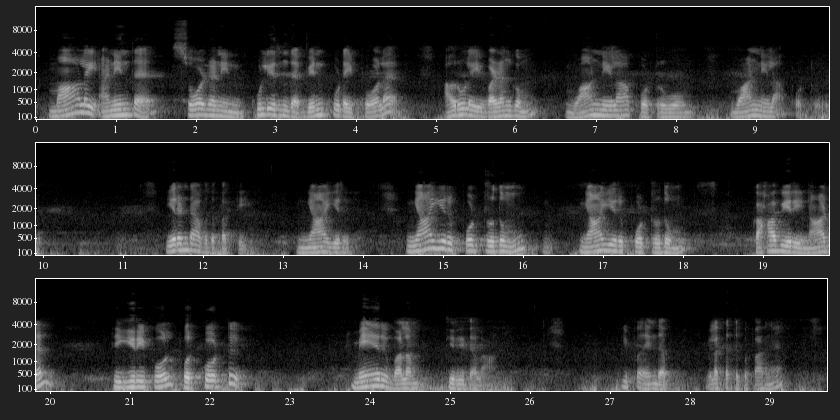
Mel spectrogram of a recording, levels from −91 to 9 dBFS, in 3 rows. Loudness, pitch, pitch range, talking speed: -27 LUFS, 120 Hz, 105-145 Hz, 65 wpm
